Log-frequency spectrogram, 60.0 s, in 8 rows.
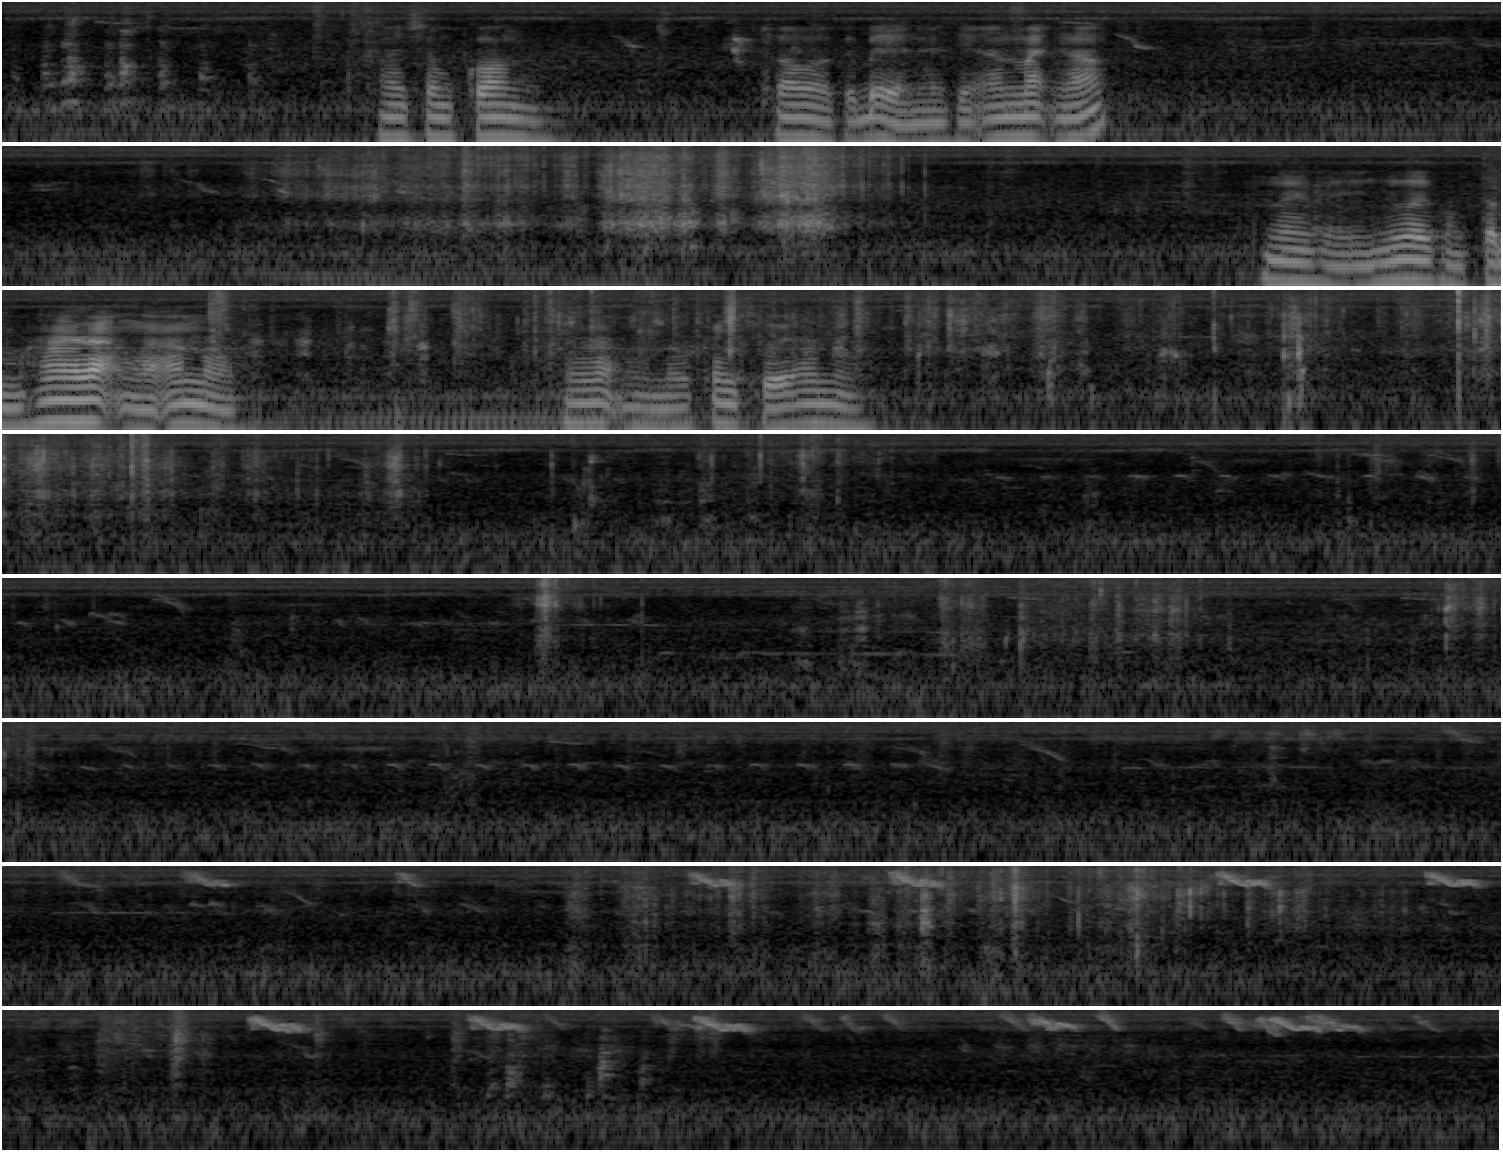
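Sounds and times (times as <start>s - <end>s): small bird chirping: 35.0s - 59.9s.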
